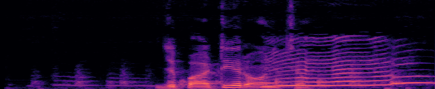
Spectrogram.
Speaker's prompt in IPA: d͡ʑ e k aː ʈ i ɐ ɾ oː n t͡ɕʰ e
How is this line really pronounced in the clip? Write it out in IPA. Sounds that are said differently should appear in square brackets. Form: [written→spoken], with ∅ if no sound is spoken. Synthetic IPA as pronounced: d͡ʑ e [k→p] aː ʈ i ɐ ɾ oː n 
